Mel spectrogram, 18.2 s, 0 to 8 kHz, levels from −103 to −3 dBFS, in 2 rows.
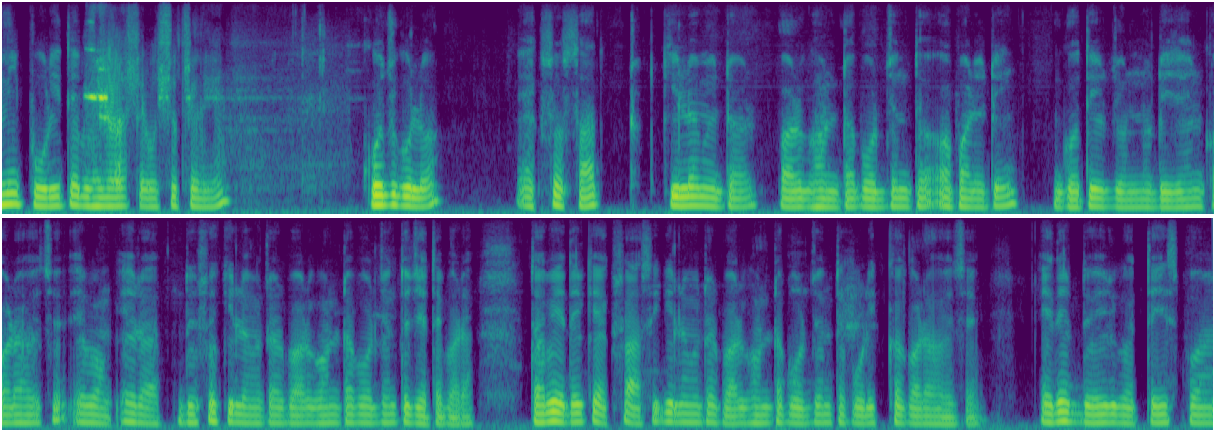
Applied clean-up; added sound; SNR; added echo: neural diffusion model UNIVERSE++.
